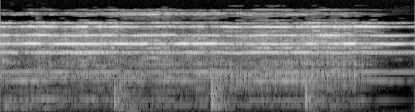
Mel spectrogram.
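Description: Telephone bell ringing, a radio-drama sound effect: one long ring that stops at the end.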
